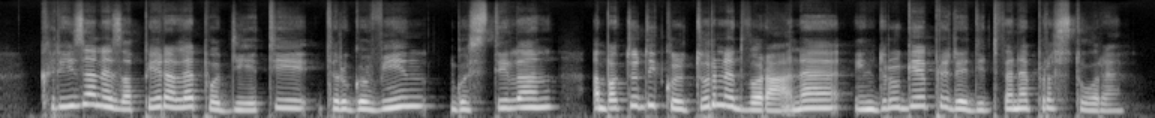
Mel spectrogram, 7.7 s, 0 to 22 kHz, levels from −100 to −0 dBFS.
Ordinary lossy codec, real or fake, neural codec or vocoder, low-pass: none; fake; codec, 44.1 kHz, 7.8 kbps, DAC; none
